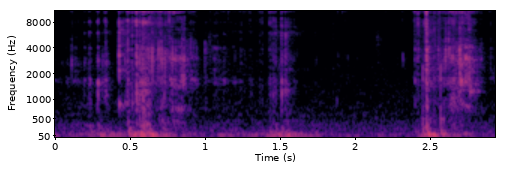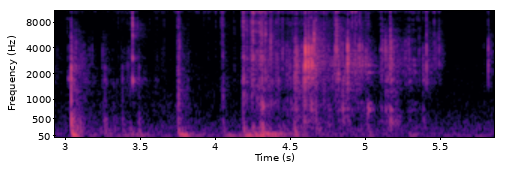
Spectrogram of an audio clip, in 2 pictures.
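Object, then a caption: Soap bar scraped with a metal blade. A solid oval pink soap bar held in the hand is scraped with a metal utility knife blade. The result is a run of bright, crisp scraping and crumbly shaving sounds in irregular bursts, with sharp clicks as the blade catches.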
